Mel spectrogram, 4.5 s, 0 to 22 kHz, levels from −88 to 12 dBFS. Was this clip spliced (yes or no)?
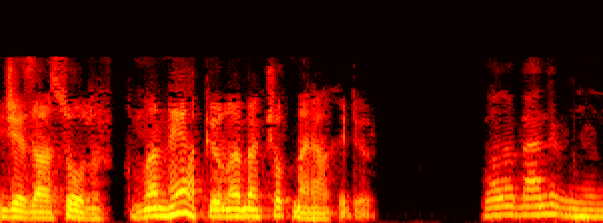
no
